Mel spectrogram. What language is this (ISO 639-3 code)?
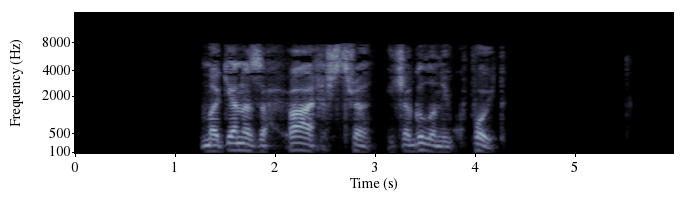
abk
